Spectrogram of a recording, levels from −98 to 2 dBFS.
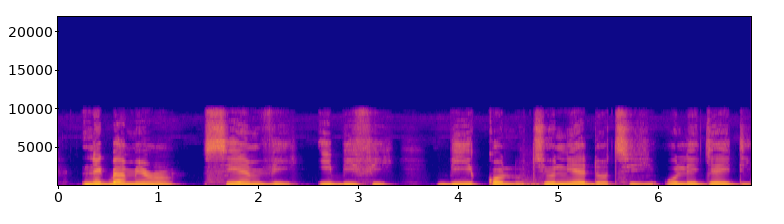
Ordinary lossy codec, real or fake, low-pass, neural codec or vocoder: none; real; 9.9 kHz; none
